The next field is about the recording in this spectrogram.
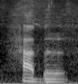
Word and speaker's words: Hubble: Hubble.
